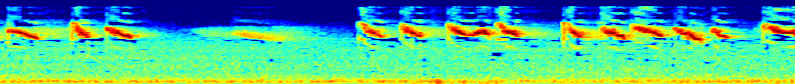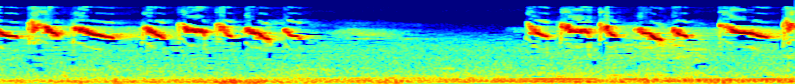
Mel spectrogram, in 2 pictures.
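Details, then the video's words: White-eye pours out quick high chirps, about two per second overall, in energetic clustered phrases with short pauses between bursts. "Pleci Tergacor Selama Bermain Pleci"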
